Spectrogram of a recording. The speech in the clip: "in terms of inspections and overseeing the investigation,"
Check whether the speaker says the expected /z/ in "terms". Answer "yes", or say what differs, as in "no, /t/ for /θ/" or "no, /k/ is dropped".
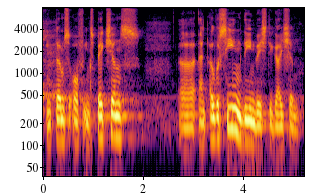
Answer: no, /s/ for /z/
